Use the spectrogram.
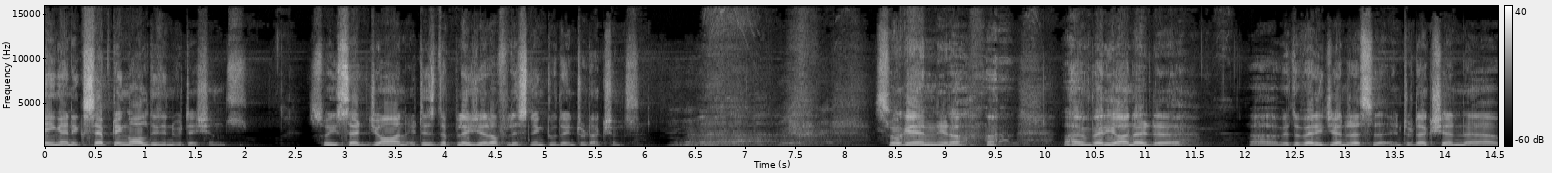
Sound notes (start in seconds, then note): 6.3 audience laughs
